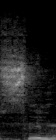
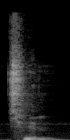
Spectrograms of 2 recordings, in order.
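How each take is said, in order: First: The word begins with a soft s sound. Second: The word begins with a strong ch sound. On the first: The speaker calls it wrong. "এটা কিন্তু সিল না" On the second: The speaker calls it right. "মানে এখানে একটা গোত্তা খাবে"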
